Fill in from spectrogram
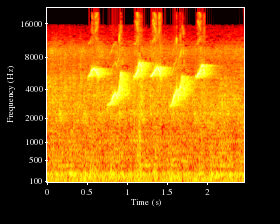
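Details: Song of a cinereous tit, used to coax a bird that has stopped singing: bright high whistles alternating with lower upswept notes, six quick notes in a clear, evenly spaced phrase against low steady noise.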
